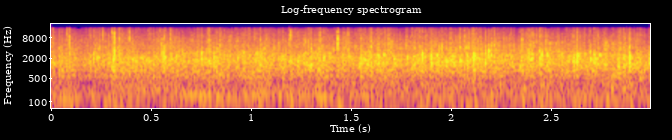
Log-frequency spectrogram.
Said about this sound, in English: And you should clap about that.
